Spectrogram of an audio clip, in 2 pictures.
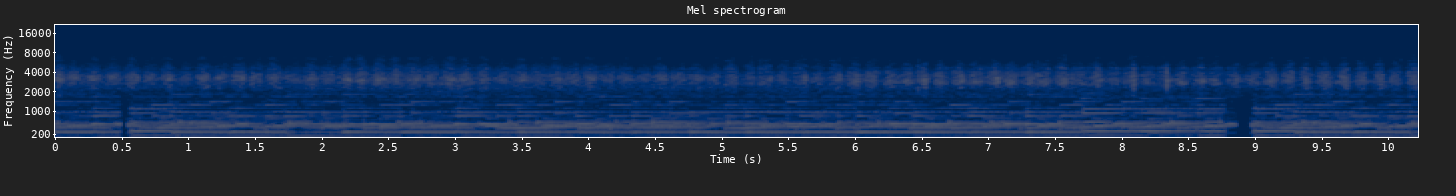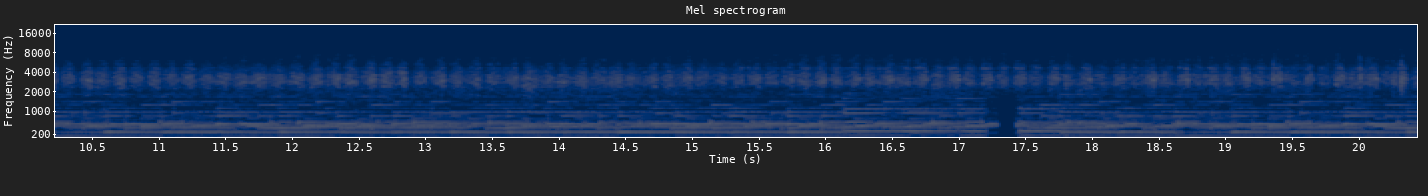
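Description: Quiet ambient background music: sustained chords that shift every several seconds, over a steady rasping hiss.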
